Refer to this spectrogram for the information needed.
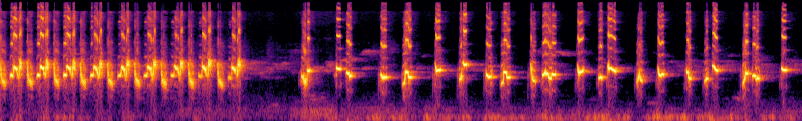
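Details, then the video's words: Yellow-vented bulbul giving a long rapid 'ropel panjang' song played as a lure for bulbuls. A fast, dense run of bubbly notes breaks off briefly, then resumes as steady, slightly slower separate notes. "trucukan gacor NGALAS ROPEL PANJANG pancingan trucukan agar bunyi"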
